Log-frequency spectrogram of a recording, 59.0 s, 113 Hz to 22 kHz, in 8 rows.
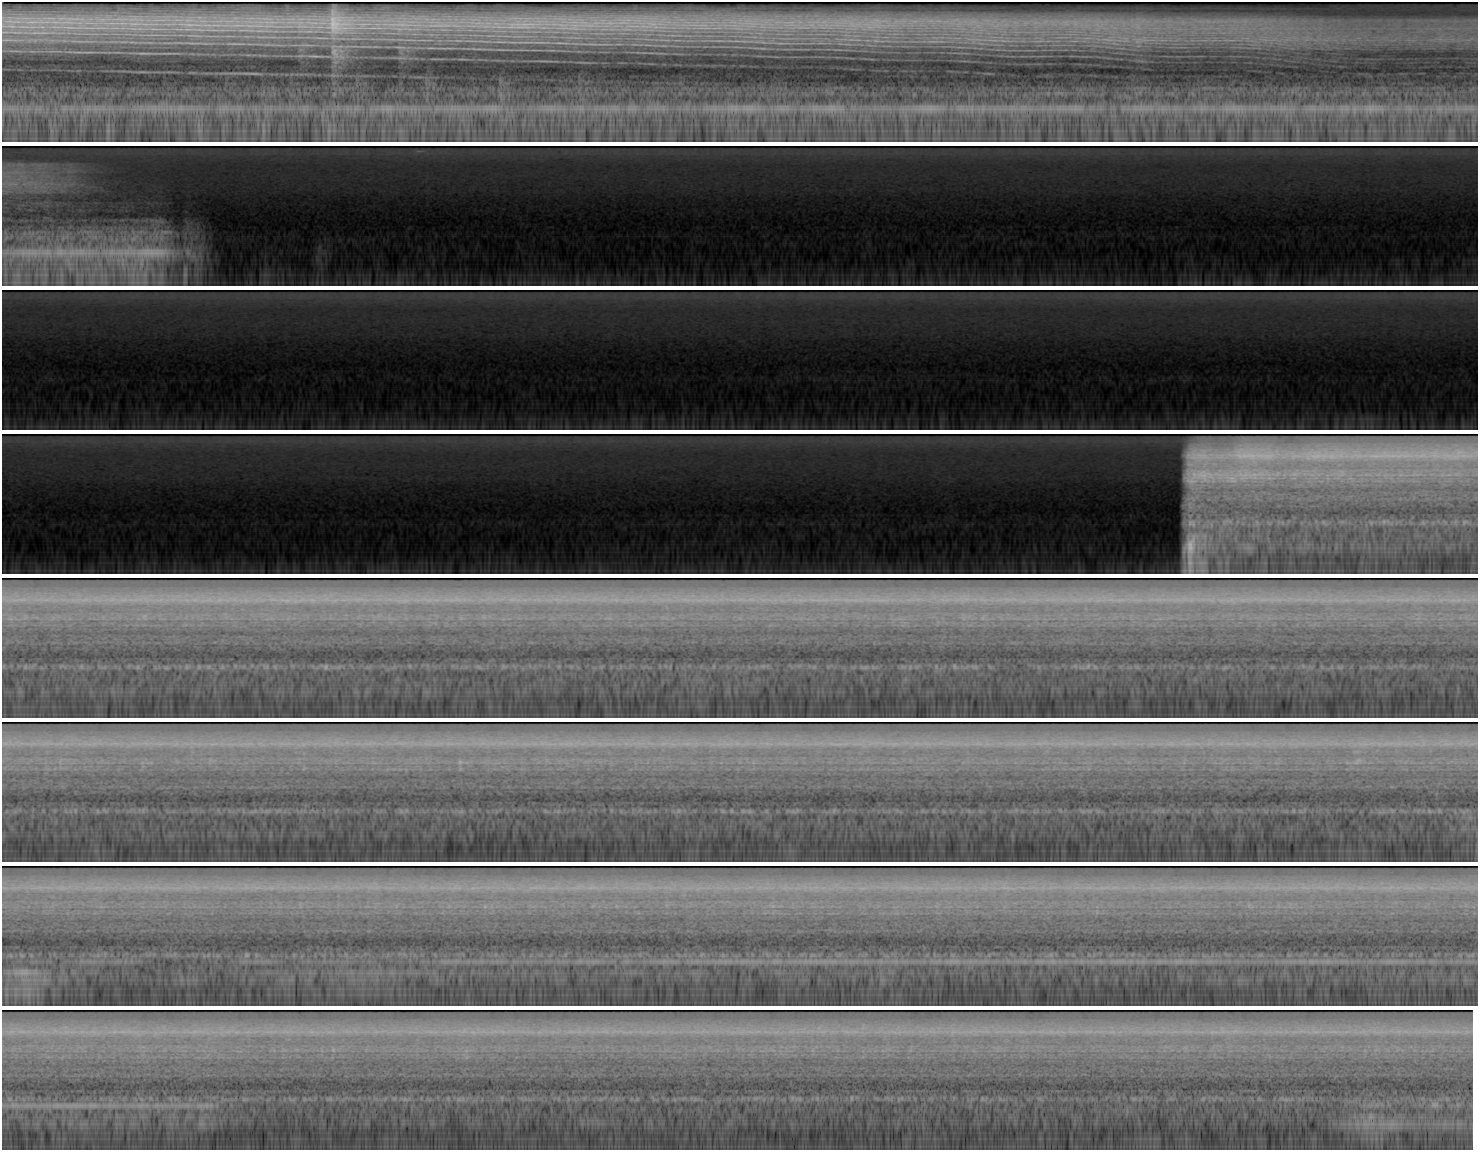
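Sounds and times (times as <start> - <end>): inlet valve opening: 0.0 - 8.2
water rushing into washing machine: 0.0 - 8.3, 28.1 - 59.0.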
